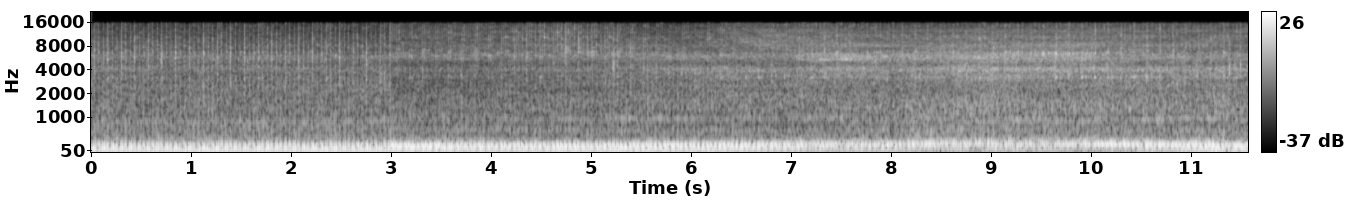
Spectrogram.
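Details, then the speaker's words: 1977 Porsche 911 barn find, first run: deep, uneven, lumpy idle wandering about 78 beats per minute, very smoky while burning off oil, slowly settling as it warms up; rough idle, cause not confirmed. "it's taking a little while to kind of even out but it's settling down a ton you can see it's just smoky it's so smoky in there but it is idling"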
